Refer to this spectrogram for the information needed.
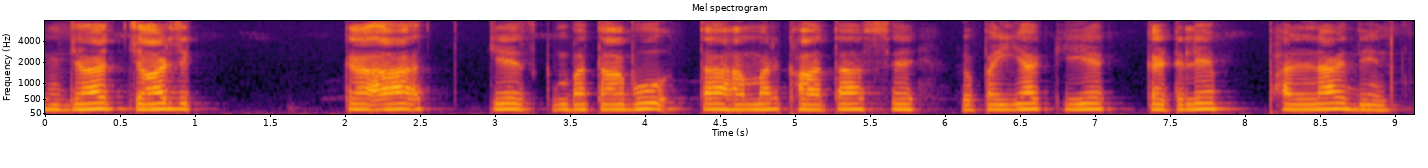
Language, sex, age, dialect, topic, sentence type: Maithili, male, 18-24, Bajjika, banking, question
